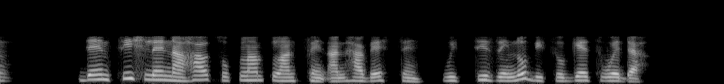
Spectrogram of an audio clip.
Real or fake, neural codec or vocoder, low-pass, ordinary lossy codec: fake; codec, 16 kHz, about 1 kbps, DyCAST, with the encoder's durations; 3.6 kHz; Opus, 64 kbps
